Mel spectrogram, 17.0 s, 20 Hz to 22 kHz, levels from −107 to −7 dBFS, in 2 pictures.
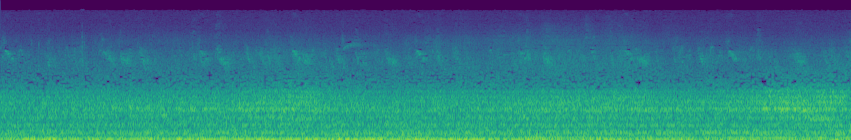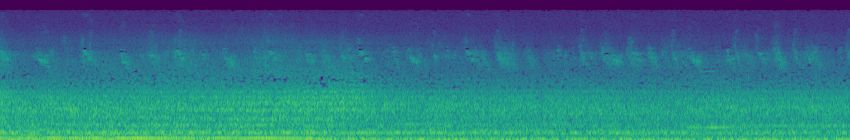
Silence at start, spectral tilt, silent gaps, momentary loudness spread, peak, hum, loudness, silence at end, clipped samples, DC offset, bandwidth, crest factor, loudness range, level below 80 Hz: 0 s; -7 dB/octave; none; 6 LU; -16 dBFS; none; -32 LUFS; 0 s; under 0.1%; under 0.1%; 9.8 kHz; 14 dB; 5 LU; -32 dBFS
